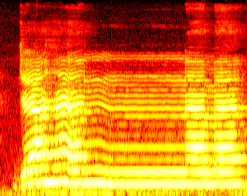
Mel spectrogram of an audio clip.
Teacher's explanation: ہا کو نون سے ملا کر نون پر غنہ کریں گے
